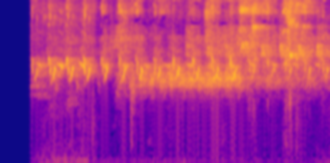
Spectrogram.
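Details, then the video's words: Ciblek sawah, or bar-winged prinia, starting abruptly into sharp high chipping notes, repeated quickly and slightly unevenly, with brief hissy bursts above them. "SUARA BURUNG CIBLEK SAWAH"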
